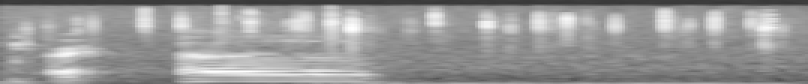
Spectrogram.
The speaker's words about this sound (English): Just trying to get a dice rolling in the camera.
